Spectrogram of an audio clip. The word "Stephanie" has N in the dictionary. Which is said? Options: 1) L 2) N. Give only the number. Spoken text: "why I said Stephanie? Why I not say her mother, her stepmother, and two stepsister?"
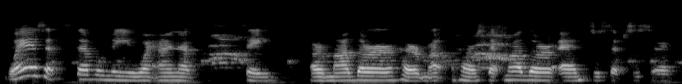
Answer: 1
